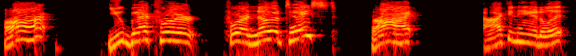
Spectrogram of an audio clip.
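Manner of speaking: high, loud, gruff captive; gruff man. Acted. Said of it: "a gruff man kinda go".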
